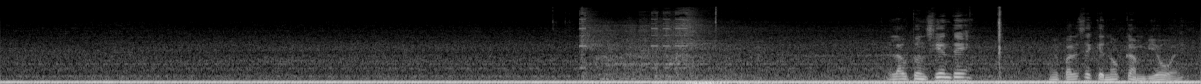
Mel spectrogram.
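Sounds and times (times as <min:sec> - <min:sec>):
steady low hum: 0:00.0 - 0:12.0
engine starting: 0:05.8 - 0:07.6
car engine starter cranking: 0:05.8 - 0:08.0.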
